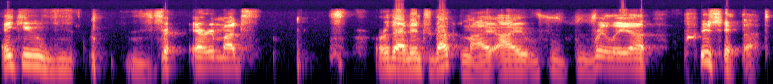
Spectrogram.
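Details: Adult male sportswriter who stutters, stuttering in conversation.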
